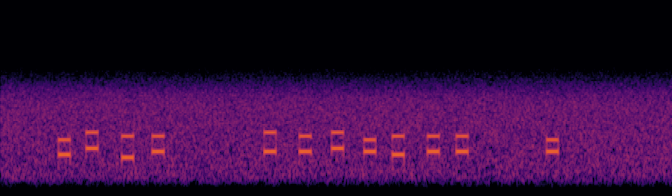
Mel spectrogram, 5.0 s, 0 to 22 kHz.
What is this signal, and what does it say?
DTMF, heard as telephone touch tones, dialled by hand, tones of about 90 ms, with phone line noise. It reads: 4#28 98#7588 7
